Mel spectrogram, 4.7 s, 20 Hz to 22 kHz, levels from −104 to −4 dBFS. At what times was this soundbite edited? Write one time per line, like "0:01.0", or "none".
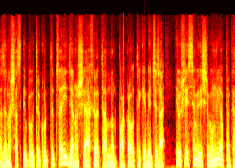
0:03.4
